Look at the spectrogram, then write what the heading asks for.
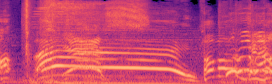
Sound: group exclaiming

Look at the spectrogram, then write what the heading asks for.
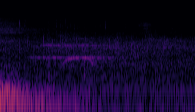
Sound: cheers and applause

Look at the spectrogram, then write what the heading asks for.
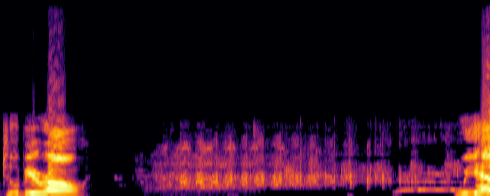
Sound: laughter

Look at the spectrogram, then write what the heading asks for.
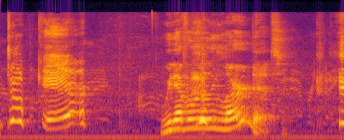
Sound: laugh

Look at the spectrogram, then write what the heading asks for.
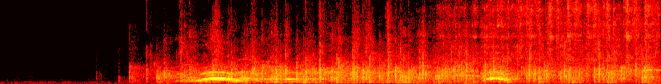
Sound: cheers and applause

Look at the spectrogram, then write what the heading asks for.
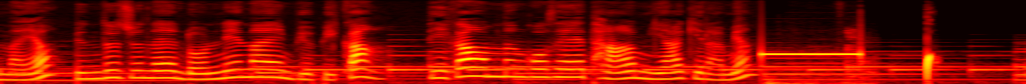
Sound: beep

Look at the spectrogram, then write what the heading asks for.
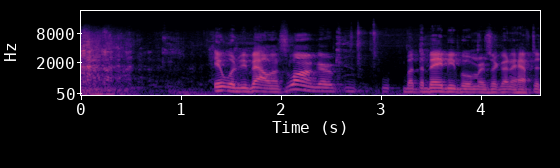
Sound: laughter

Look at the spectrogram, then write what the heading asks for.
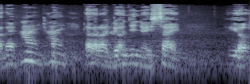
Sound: foreign language

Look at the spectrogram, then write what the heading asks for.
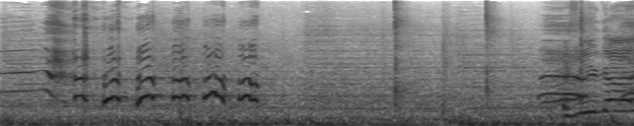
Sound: laughs

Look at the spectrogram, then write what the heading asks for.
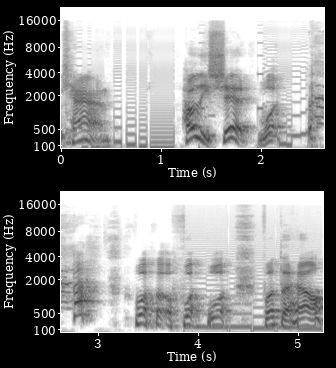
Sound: laughs

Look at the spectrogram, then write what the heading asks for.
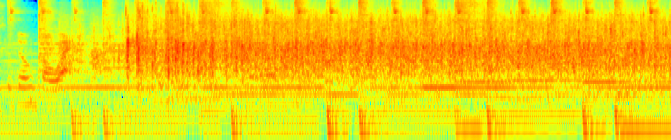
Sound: audience applauds; soft music

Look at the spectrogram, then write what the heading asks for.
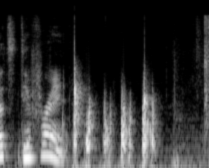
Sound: tik-flip-flop-flip-flop

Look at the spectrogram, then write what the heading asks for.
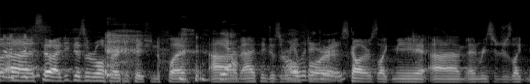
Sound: laughter

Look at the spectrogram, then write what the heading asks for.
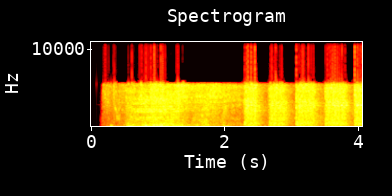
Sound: drilling sounds

